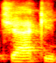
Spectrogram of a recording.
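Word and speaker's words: Jaki Bell: what congregation pastor jack is it jackie or jakey is j-a-k-i bell jack she annette pronounced it jackie bell international prayer ministries jackie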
